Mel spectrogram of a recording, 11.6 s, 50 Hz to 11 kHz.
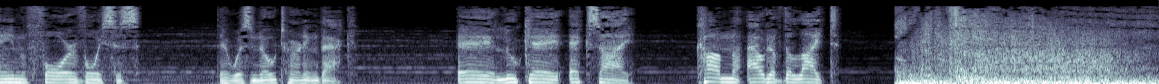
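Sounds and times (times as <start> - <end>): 
speech: 0.0 - 1.5, 2.2 - 3.6, 4.6 - 6.4, 7.0 - 8.4
cataclysmic explosion blast roaring: 9.0 - 11.5.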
